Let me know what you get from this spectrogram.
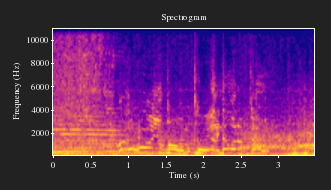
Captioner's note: car hoots; tires critches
